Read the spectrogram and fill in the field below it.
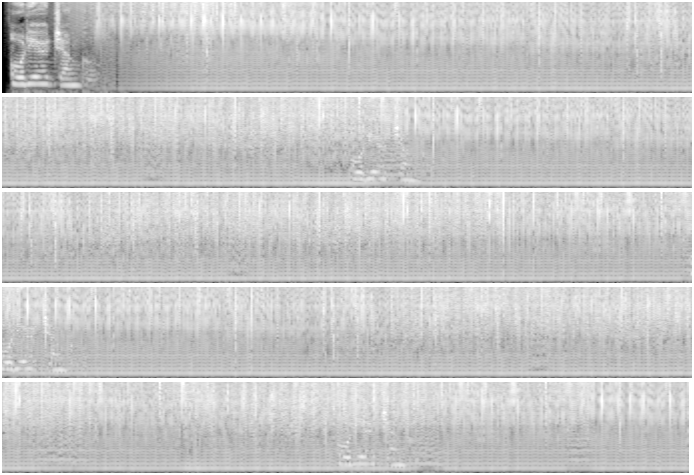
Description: electricity

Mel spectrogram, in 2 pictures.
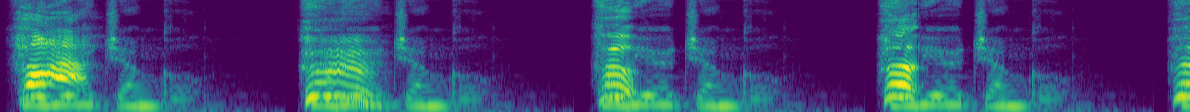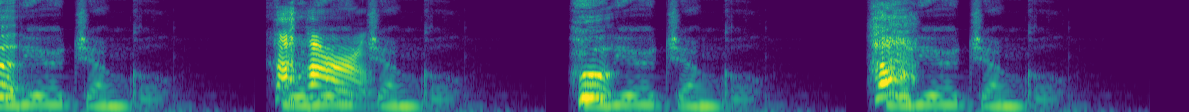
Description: woman warrior hit scream

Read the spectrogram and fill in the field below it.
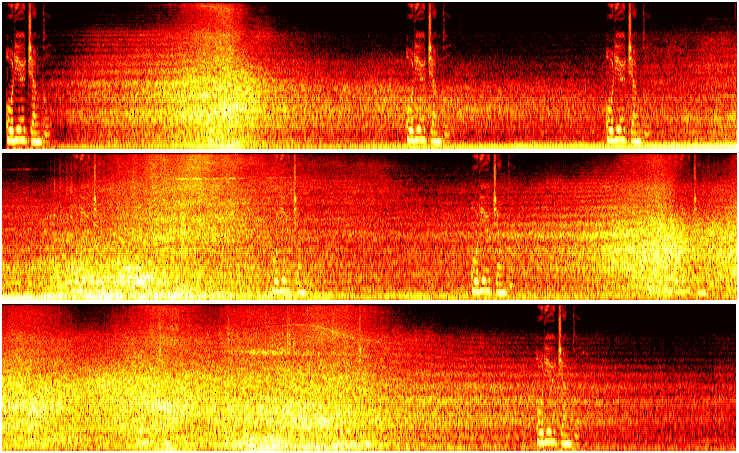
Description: city cars

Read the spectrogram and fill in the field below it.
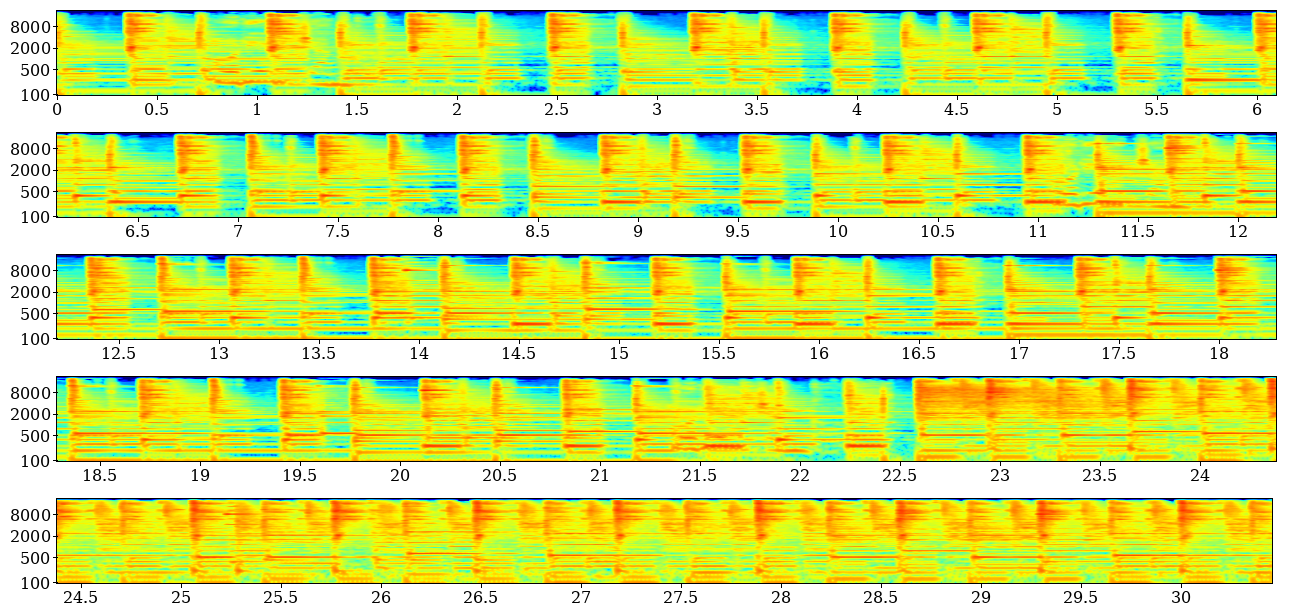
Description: happy children

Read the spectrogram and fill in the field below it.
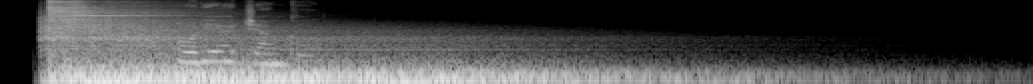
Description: heavy metal lock impact

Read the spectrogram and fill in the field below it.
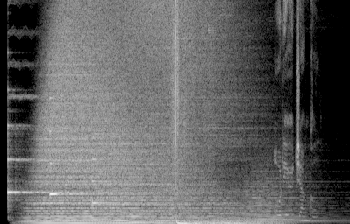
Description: dreamy elegant logo

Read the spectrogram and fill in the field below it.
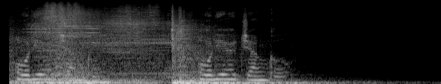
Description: transforming robot

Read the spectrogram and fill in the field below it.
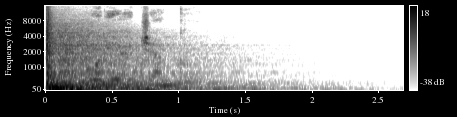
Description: trailer impact

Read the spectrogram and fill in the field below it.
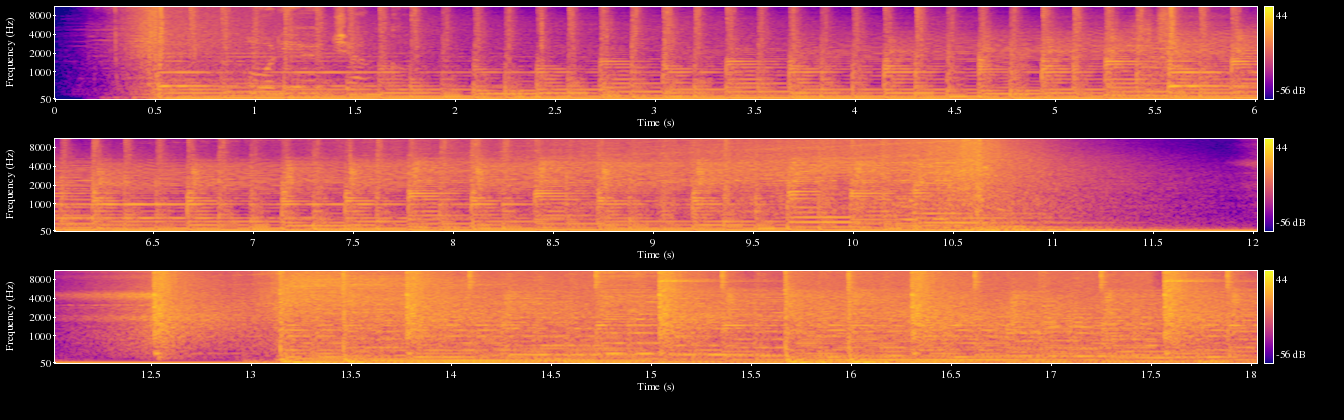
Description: sport epic rock

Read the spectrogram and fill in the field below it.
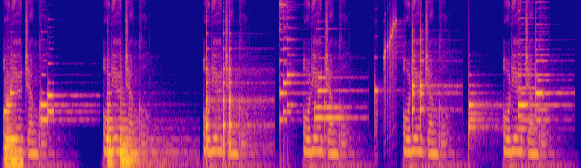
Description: interface sounds

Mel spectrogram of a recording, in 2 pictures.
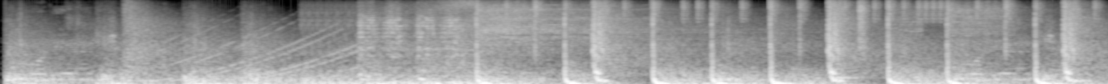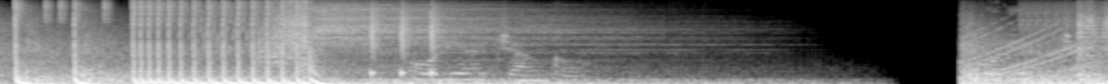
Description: sports intro logo

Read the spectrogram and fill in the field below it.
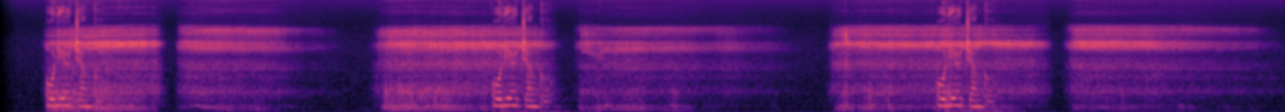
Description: snoring

